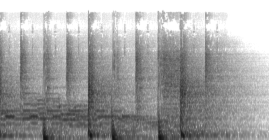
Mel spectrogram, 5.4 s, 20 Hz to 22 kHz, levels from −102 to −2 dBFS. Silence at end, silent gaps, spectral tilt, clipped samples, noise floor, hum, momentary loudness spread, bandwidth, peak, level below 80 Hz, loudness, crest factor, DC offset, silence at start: 0.7 s; none; -5 dB/octave; under 0.1%; -56 dBFS; none; 10 LU; 16.5 kHz; 0 dBFS; -28 dBFS; -21 LUFS; 20 dB; under 0.1%; 0 s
